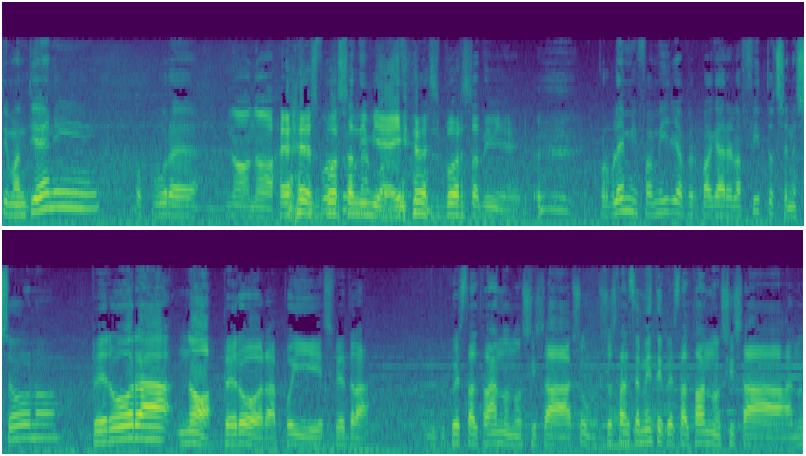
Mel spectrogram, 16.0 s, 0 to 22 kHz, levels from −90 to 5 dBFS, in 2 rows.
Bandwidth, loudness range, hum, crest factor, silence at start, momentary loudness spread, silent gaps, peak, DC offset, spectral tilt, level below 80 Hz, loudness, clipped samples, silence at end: 11.5 kHz; 7 LU; none; 18 dB; 0 s; 14 LU; none; -2 dBFS; under 0.1%; -4.5 dB/octave; -40 dBFS; -19 LUFS; under 0.1%; 0 s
